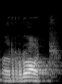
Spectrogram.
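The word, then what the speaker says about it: wrought: कुछ लोग ना इसकी प्रोनाउंसिएशन गलत बोलते हैं, कुछ लोग बोलते हैं मैं क्या है ये, कहीं कहते हैं डब्लू। फिर मैं एक आधे से पूछता हूँ, एक आधा ज्यादा अंग्रेज बनता है, डब्ल्यू।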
